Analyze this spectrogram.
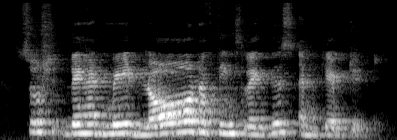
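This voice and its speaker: Audible room echo carries the voice of a woman speaking at a moderate pace with a fairly high pitch. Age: 60s. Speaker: vlogger. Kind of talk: casual personal vlog. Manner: halting, many fillers and repeats.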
